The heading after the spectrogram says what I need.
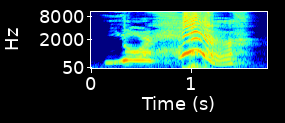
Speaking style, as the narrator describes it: the mother was shrieking

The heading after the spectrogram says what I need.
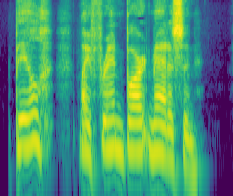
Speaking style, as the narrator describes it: Van blurted, without pausing for breath

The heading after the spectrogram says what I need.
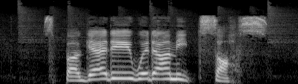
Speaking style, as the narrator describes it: the stout man ordered loudly

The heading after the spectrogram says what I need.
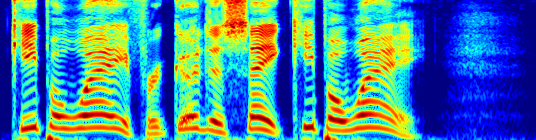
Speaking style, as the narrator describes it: the others cried out

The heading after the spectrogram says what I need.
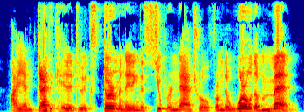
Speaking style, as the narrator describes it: Sun Ce screamed

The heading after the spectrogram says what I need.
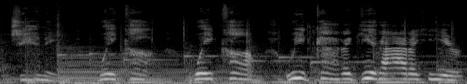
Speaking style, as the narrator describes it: I whispered

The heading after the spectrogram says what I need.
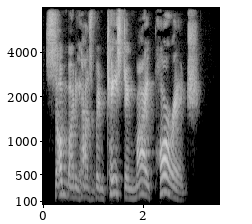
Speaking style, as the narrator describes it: the Big Bear went to his, he growled out

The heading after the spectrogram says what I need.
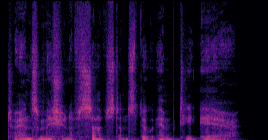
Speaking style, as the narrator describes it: he breathed

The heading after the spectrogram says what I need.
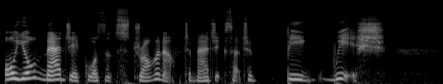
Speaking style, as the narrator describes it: Jack snapped back

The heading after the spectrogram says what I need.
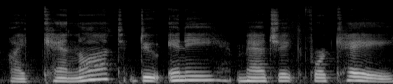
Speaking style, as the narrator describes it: he said slowly

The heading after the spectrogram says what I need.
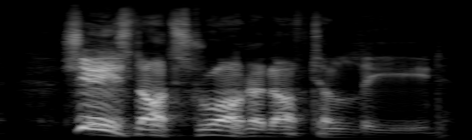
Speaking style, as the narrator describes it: his father growled out, sounding like Sultan from Space Ghost

